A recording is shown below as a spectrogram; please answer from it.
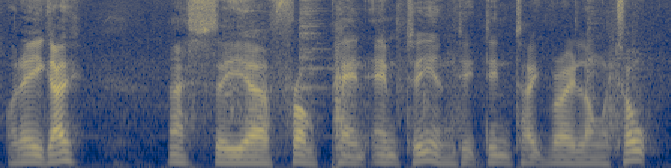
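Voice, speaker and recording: Casting: middle-aged bloke, lapel mic, upbeat farm vlogger, faint outdoor ambience. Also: male voice, mid-range voice, moderate pace, slight background noise. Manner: chatty, upbeat, many fillers. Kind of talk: casual vlog narration to camera. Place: outdoors on a rural farm, rainy.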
